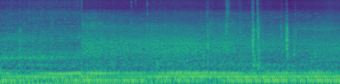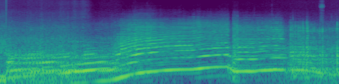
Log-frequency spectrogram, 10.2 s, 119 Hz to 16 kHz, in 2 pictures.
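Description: A Lamborghini Huracán's V10 idles steadily for about five seconds. Then a car accelerates: the engine note climbs steadily and drops at an upshift about eight and a half seconds in.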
